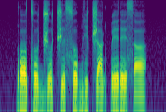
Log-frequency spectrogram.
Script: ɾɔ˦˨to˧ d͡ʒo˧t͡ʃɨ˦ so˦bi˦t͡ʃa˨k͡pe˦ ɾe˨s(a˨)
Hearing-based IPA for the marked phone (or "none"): a˨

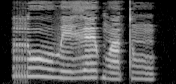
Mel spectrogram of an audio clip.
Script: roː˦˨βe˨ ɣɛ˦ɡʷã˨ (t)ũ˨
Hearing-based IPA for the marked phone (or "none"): t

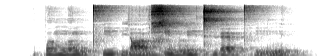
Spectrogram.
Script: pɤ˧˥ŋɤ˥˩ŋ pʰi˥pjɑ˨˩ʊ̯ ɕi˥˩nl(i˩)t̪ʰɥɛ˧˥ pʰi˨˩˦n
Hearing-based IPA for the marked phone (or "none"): i˥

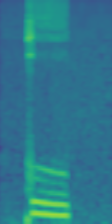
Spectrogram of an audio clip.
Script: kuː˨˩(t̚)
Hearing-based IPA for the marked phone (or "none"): p̚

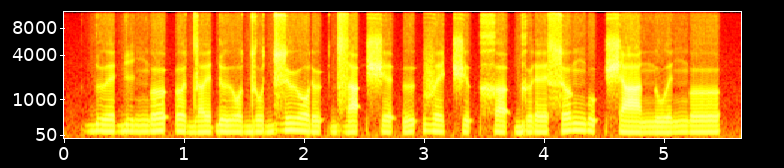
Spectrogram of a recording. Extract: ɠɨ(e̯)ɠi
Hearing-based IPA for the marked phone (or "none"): e̯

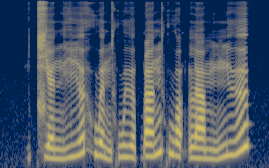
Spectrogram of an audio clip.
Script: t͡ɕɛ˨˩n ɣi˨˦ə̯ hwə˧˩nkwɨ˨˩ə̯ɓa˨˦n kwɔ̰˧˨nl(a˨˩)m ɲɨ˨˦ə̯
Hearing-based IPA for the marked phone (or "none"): a˨˩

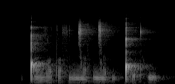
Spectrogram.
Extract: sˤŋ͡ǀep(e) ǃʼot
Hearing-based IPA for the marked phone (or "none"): ɨ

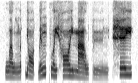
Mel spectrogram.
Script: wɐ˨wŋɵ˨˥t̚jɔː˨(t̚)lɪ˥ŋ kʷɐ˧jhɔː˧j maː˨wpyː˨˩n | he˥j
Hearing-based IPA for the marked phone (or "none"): t̚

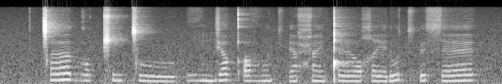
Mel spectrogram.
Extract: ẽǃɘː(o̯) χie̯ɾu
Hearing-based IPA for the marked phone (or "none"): o̯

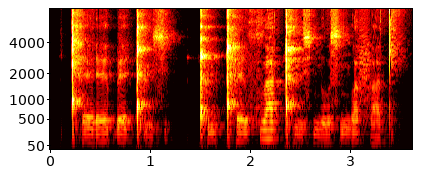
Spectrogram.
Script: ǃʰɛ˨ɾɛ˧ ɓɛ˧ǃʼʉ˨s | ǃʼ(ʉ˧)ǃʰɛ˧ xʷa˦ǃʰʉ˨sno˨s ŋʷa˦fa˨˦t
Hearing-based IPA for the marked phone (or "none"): ʉ˧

